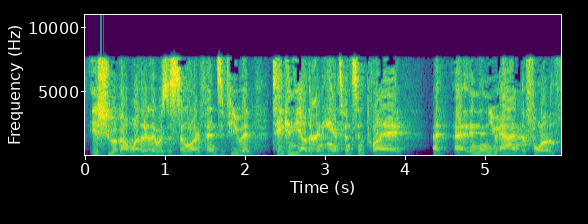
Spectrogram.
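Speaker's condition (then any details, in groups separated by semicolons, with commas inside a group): No condition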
